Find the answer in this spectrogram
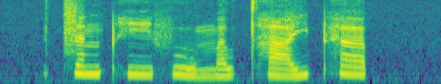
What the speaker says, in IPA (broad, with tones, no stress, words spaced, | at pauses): t͡sɐ˧npʰiː˨fuː˨˩ mɐ˨˧wt̪ʰaː˨˥jpʰɐ˧p̚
